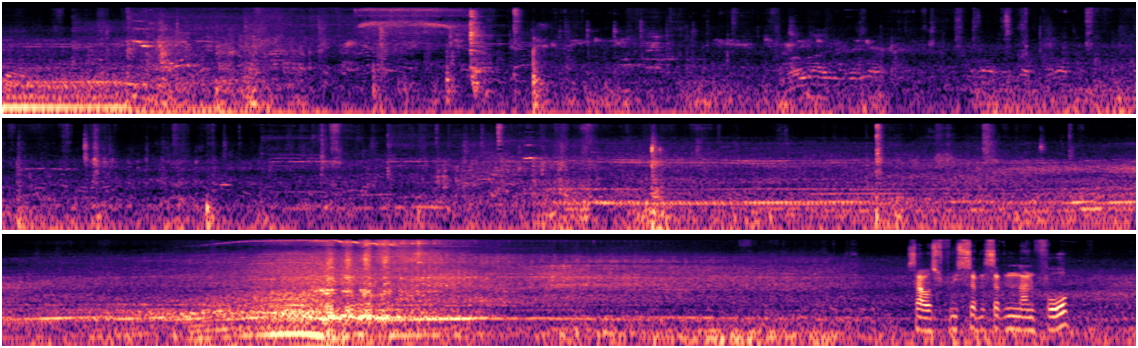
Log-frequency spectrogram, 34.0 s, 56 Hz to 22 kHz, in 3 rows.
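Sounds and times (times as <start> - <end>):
bus engine pulling away: 0.0 - 34.0.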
